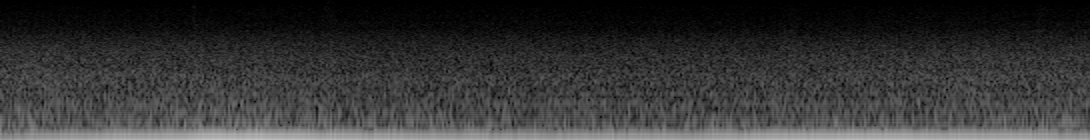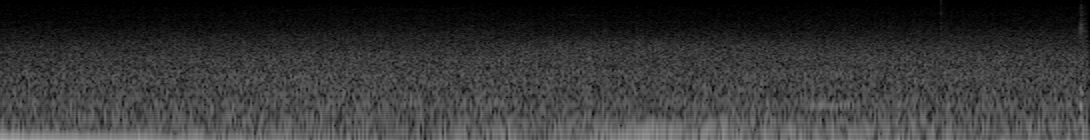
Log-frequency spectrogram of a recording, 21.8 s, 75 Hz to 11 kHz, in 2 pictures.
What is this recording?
Fan Buzz 2
denoised, drone, edited, effect, fan, foley, free, h5, high, high-quality, noisy, Oscillation, pattern, Pulsating, quality, Repeating, sample, sound, stereo, zoom, zoom-h5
